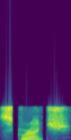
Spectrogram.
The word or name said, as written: scrunch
